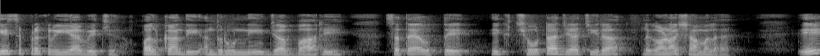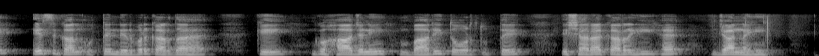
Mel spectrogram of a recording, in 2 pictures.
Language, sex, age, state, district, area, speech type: Punjabi, male, 45-60, Punjab, Kapurthala, urban, read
